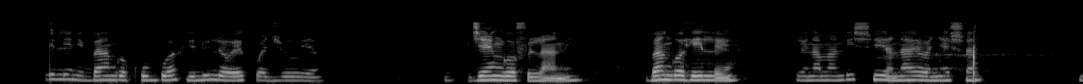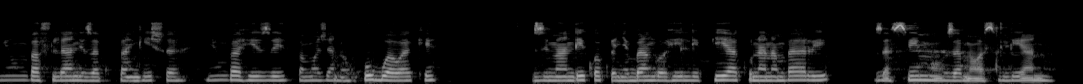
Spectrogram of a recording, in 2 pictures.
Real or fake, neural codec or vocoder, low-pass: fake; codec, 16 kHz, 16 kbps, FreqCodec, larger model; 7.2 kHz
